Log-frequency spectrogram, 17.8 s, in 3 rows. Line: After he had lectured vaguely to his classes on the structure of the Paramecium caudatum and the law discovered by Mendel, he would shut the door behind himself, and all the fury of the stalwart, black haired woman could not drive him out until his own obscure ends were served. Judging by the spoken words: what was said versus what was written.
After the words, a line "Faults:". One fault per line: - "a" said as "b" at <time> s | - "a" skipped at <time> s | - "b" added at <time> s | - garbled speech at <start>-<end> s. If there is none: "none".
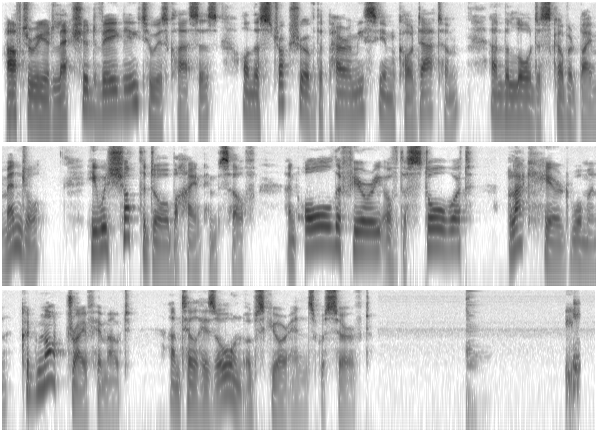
After he had lectured vaguely to his classes on the structure of the Paramecium caudatum and the law discovered by Mendel, he would shut the door behind himself, and all the fury of the stalwart, black haired woman could not drive him out until his own obscure ends were served.
Faults:
none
